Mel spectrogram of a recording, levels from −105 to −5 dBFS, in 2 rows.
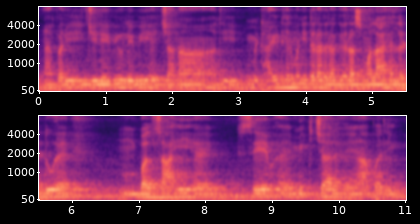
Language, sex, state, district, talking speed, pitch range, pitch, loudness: Maithili, male, Bihar, Lakhisarai, 120 wpm, 125-130 Hz, 130 Hz, -28 LUFS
